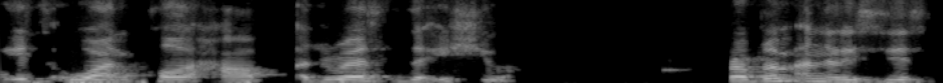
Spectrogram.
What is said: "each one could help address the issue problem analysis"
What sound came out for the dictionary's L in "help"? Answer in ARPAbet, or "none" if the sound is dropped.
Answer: none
